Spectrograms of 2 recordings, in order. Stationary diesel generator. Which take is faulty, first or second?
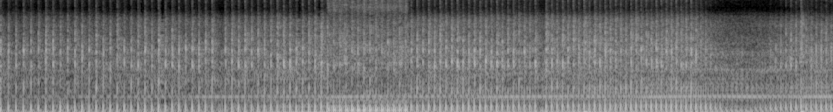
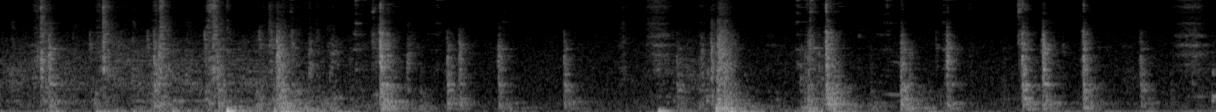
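second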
